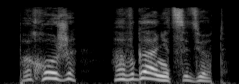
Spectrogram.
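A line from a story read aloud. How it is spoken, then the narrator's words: Hoarse worker's voice. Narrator (Russian): один из слесарей ... сипло произнес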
